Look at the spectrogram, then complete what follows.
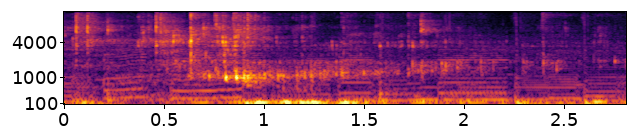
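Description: Taiwanese milk oolong tea is poured steadily into a cup for a few seconds, a continuous splashing trickle whose ringing tone shifts as the vessel fills, with no talking over it.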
